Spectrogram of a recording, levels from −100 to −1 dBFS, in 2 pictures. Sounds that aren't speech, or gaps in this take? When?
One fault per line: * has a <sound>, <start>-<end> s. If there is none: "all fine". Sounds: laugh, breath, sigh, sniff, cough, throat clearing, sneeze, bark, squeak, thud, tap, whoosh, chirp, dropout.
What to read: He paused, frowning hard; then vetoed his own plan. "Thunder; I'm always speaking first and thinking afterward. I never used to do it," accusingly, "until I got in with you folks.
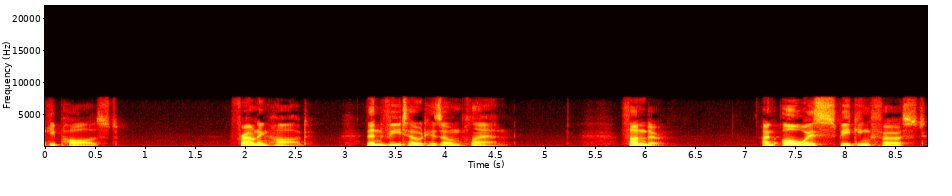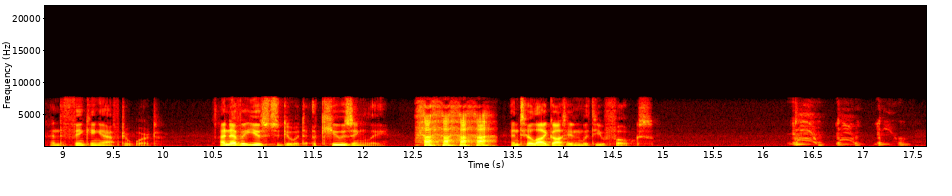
* has a laugh, 12.5-13.4 s
* has a laugh, 16.2-17.5 s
